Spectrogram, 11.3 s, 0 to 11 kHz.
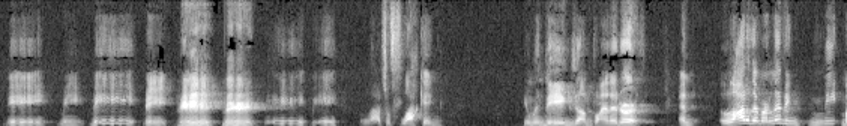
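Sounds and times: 
human voice imitating sheep bleating: 0.0 - 4.5
speech: 0.1 - 6.0, 7.0 - 11.2.

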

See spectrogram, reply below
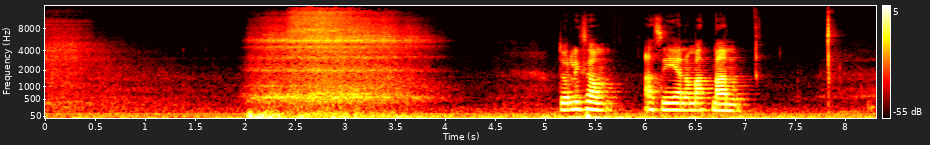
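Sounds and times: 
person inhaling: 0.0 - 1.3, 1.9 - 5.1
person holding a long hissing S sound: 2.0 - 4.2
speech: 5.2 - 7.1.

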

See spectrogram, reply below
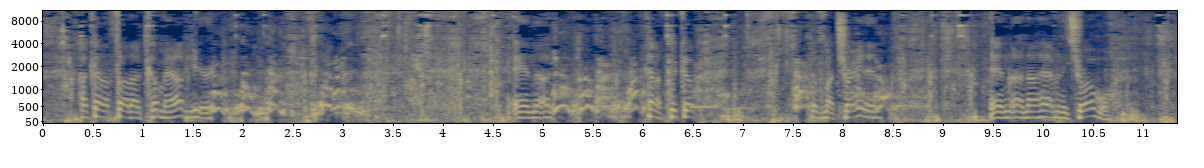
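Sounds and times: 
speech: 0.4 - 11.0
dogs barking at a fence: 1.6 - 3.8, 5.0 - 9.0.

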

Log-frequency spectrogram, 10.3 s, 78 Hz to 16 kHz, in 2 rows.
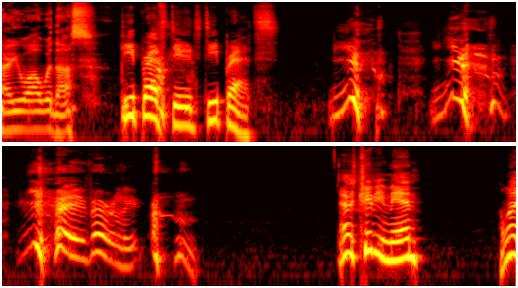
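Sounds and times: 
speech: 0.0 - 7.2, 8.5 - 9.4
voiced hacking coughs: 1.4 - 2.0, 3.3 - 7.2
throat clearing: 3.3 - 7.2.

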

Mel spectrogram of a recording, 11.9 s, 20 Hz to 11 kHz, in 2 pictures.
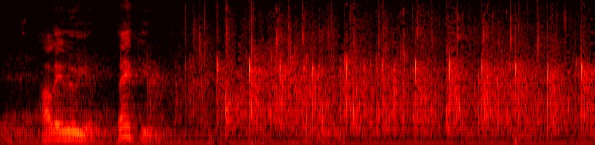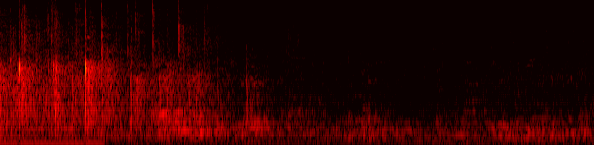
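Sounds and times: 
speech: 0.4 - 1.8
crowd applause: 1.4 - 8.5.

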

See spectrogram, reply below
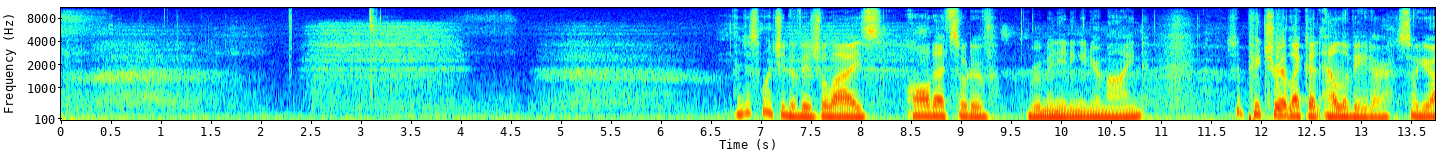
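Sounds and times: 
slow deep breaths in and out during a guided relaxation exercise: 0.0 - 9.5, 10.8 - 11.8
speech: 6.8 - 13.7.

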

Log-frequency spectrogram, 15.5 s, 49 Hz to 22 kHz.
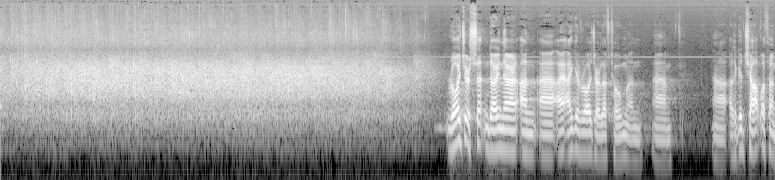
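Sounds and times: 
audience clapping: 0.0 - 8.7
speech: 9.0 - 13.5, 14.3 - 15.4.

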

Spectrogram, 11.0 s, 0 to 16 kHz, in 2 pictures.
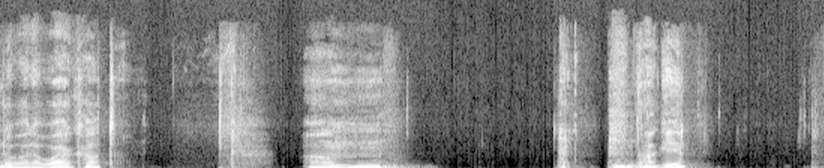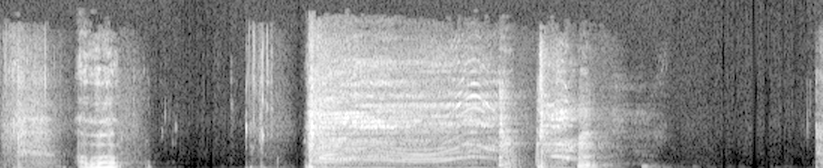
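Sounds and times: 
speech: 0.0 - 0.9, 1.5 - 2.8, 3.7 - 4.7, 5.6 - 6.4, 8.8 - 9.6
coughing fit: 8.6 - 9.7.

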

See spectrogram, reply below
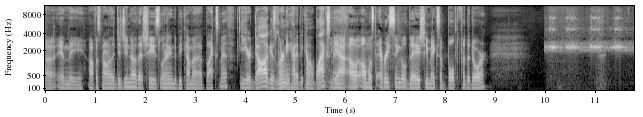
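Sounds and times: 
speech: 0.0 - 8.9
crickets chirping: 10.0 - 11.7.

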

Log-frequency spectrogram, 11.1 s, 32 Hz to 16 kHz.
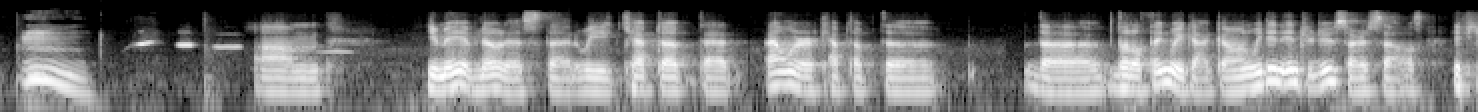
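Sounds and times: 
person mimicking a union break whistle: 0.2 - 2.7
speech: 1.9 - 2.6, 3.2 - 7.1, 7.7 - 11.0.

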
